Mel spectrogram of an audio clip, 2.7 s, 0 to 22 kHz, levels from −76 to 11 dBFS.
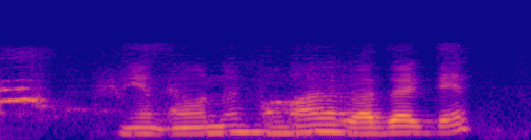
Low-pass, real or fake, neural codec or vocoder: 7.2 kHz; fake; codec, 16 kHz, 0.5 kbps, X-Codec, HuBERT features, trained on general audio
